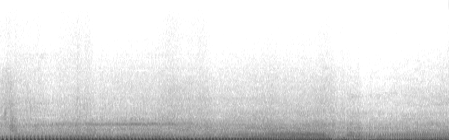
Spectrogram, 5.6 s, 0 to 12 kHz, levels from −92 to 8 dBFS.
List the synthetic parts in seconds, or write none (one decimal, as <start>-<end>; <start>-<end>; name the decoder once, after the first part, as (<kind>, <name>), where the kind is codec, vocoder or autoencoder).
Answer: 0.8-4.2 (autoencoder, DAC-VAE)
